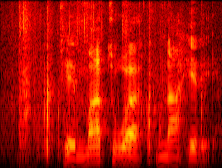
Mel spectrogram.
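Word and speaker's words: Te Matua Ngahere: Now, this one is pronounced. Te Matua Nahere.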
